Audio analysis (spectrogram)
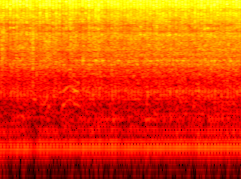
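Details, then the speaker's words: Used consumer pressure washer small single-cylinder engine with fresh oil, pump loaded with water connected: steady even pull with clean regular firing, no misses; normal running under load. "Okay, put water on it. There you go. Yeah, and fresh oil really helps."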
